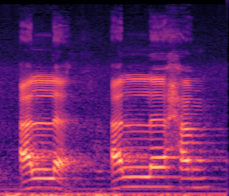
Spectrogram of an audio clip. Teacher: sebagian orang kalau baca al-ha berarti dia sudah memantulkan huruf lam yang seharusnya tidak ada sifat qalqalahnya. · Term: lam sukun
